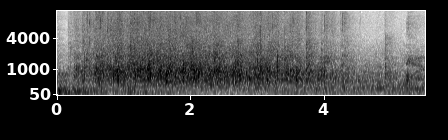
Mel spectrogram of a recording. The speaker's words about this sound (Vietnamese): nếu à, các vị phật tử thấy là việc mình là tha thứ cho những người à, xấu ác về dân sự và luật pháp á, để giúp họ trở thành một người mới là điều rộng lượng đáng được làm và có thể làm được thì hãy dâng cho một tràng vỗ tay thật lớn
